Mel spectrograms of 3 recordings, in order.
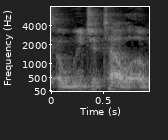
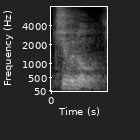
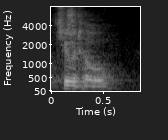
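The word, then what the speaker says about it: Chiwetel: I'm going to say it's Ouijitel Okafor. – No, it starts with a CH. It's Chitwell. Chitwell. Chitel. Is it Chewittle? – Like... Chewittle. Chewittle.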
